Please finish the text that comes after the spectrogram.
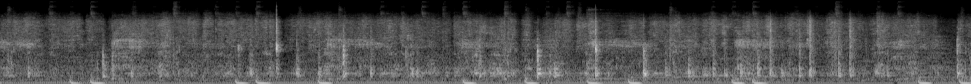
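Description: A butter and flour roux is stirred steadily in a pan for Swedish meatball sauce, with a continuous scraping, rubbing texture and occasional utensil knocks against the pan, close and fairly loud, with no talking.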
